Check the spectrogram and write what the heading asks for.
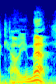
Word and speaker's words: calumet: It's the English pronunciation, like valet is valet in English, and fillet of fish is a fillet of fish. So the calumet is a calumet.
